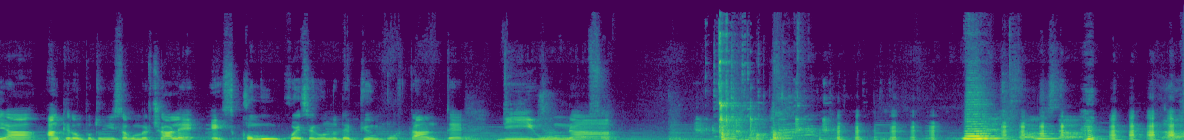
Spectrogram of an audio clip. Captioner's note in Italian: risate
